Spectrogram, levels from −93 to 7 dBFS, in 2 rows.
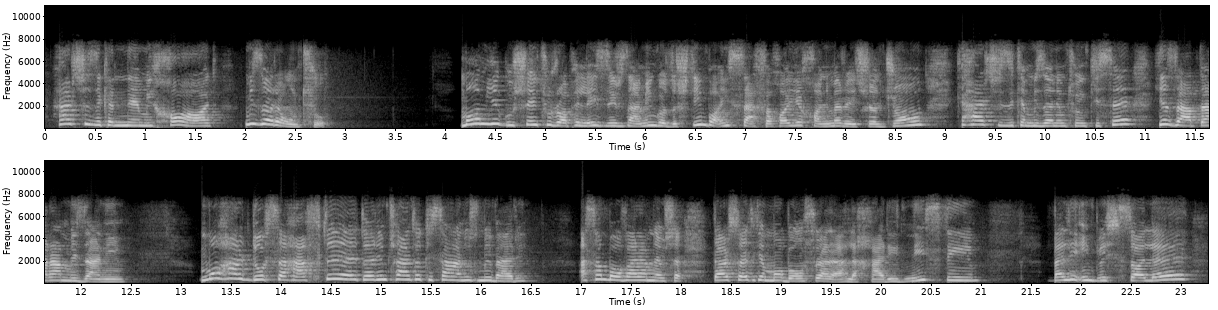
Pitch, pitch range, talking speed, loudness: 280 Hz, 245-345 Hz, 160 wpm, -19 LUFS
